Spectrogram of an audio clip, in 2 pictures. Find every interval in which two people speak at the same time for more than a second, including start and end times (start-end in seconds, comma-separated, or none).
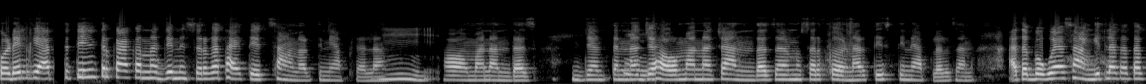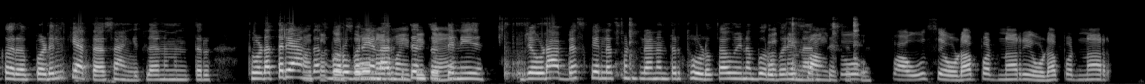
14.6-16.0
